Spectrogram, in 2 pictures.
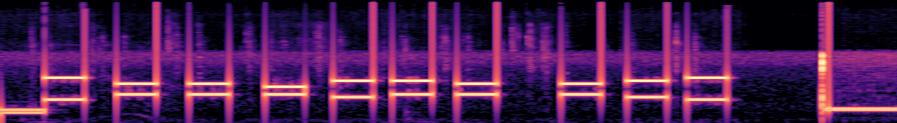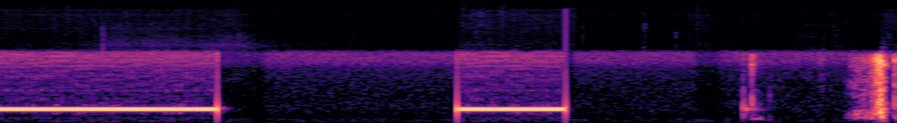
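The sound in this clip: Touch-tone telephone keypad dialing a number to place a call: about ten short, crisp dual-pitched beeps in a quick, uneven rhythm, then two long steady ringing tones with a gap between them, and a brief faint click at the end.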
